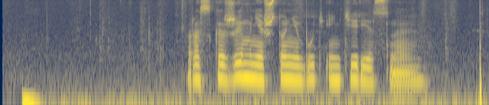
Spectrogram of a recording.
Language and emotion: Russian, sad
